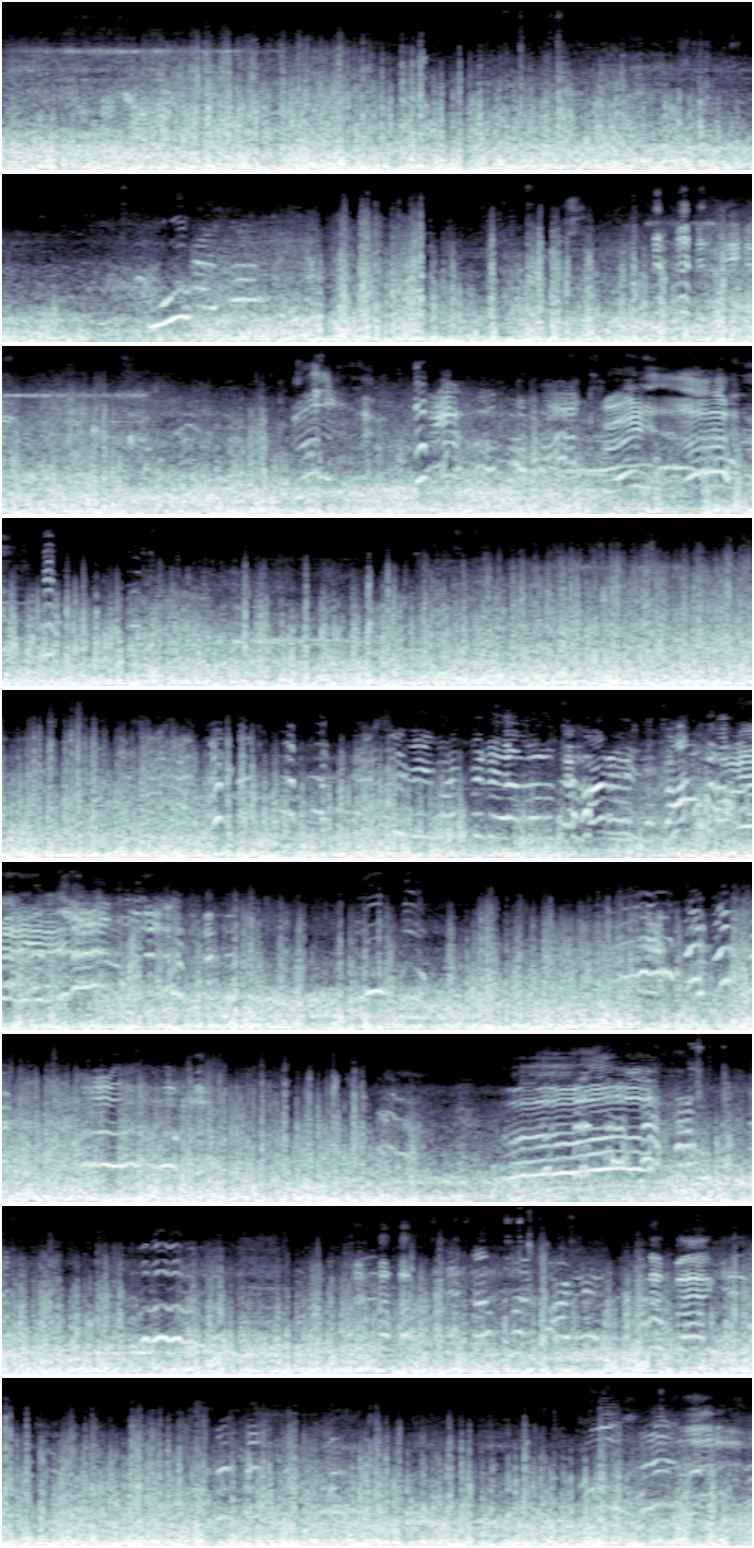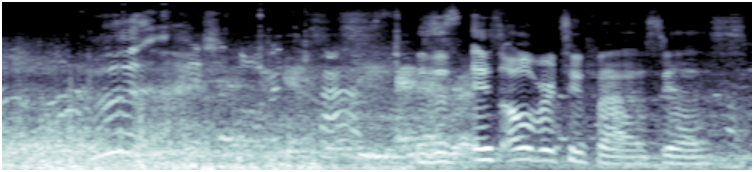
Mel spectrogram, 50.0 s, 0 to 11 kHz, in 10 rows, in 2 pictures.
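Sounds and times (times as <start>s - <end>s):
roller coaster train rushing: 0.0s - 50.0s
wind buffeting microphone: 0.0s - 50.0s
riders screaming and yelling: 23.5s - 47.4s.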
